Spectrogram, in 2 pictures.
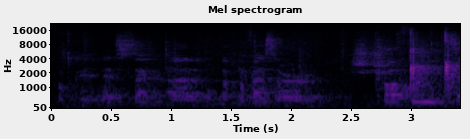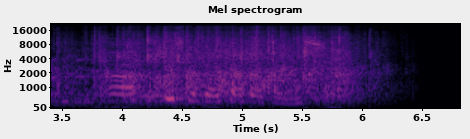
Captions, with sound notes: Okay, let's send the professor proper- >> [APPLAUSE] >> [LAUGH] Thanks.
